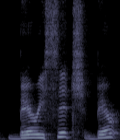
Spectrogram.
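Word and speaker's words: Barišić: Borna Barisic is what I've been pronouncing it, I think. Barisic. It's Barisic. Barisic. Sitch instead of sick.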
